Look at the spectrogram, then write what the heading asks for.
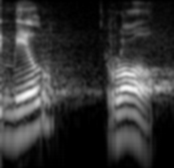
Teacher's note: Secara terucap ra-nya berubah menjadi dua, sehingga secara lafaz dia bertasydid. Ya. Walaupun secara tertulis dia juga ada tasydid, tapi nanti ada idgham yang dia tidak ada tanda tasydid secara tulisan.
